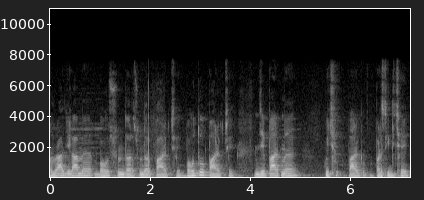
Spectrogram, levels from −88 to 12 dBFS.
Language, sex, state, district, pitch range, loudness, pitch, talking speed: Maithili, male, Bihar, Madhepura, 115-135 Hz, -18 LUFS, 125 Hz, 150 wpm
